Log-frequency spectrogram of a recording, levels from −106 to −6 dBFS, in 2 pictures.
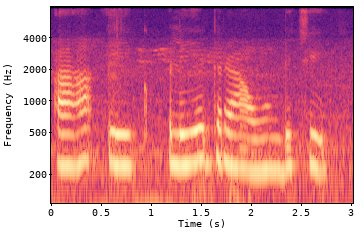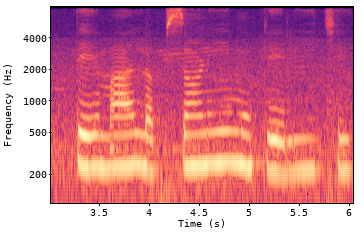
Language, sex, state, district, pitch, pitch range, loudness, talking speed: Gujarati, female, Gujarat, Gandhinagar, 240 Hz, 220-245 Hz, -16 LUFS, 80 wpm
